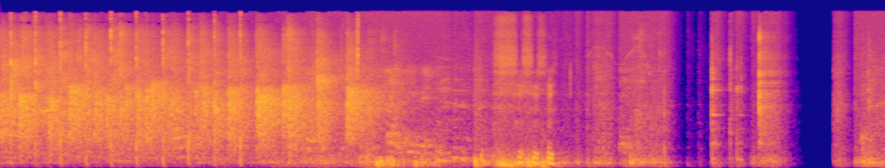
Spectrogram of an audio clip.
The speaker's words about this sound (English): Give her a round of applause.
